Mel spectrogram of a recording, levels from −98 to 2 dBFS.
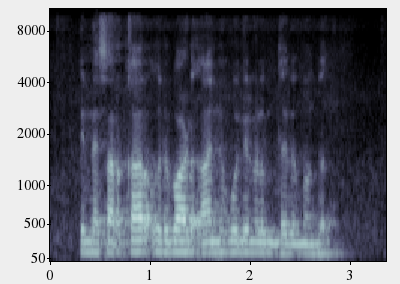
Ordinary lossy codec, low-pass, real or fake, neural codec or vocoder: Opus, 32 kbps; 9.9 kHz; fake; autoencoder, 48 kHz, 128 numbers a frame, DAC-VAE, trained on Japanese speech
